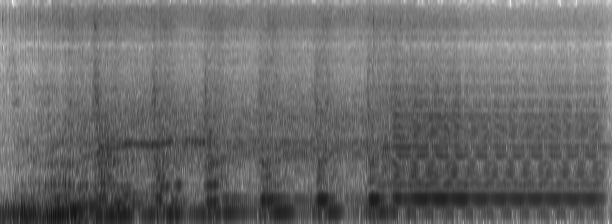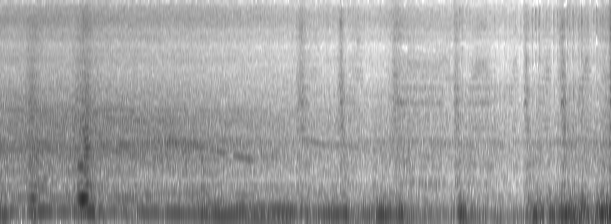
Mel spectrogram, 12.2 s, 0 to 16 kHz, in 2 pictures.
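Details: BMW E46 with a replacement 2.5-litre six after the original had zero compression; pulls cleanly through several smooth revs, rising and falling, then settles. Normal revving, sounds pretty good.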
